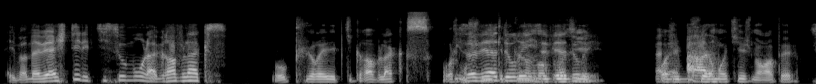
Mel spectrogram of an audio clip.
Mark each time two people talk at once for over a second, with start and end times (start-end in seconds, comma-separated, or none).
4.5-6.0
